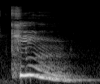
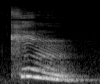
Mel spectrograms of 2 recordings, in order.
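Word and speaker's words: king: Важно научиться произносить этот носовой звук «на». Почему? Потому что, например, слово «кин», «кин», «не», «кин» означает родственник, а слово «кин» означает король. То есть очень важно научиться говорить «на».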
